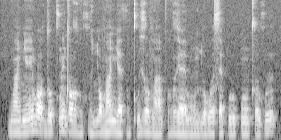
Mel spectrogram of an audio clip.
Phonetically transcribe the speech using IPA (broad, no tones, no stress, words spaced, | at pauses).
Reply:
ɡʷãʎẽβɔdo kʷʼẽdɔɣɔ̤xʷa̤ ʎɔvã ɲɛθɔ̤kʷʼiɣɤ vãpʼɔ̤ ɣɛ βũʎoβɤsɛ pu pũtʼɤxʷɯ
